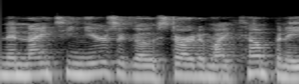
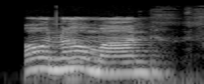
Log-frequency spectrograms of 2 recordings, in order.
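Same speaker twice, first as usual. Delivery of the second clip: best-attempt put-on Jamaican accent; 3 semitones higher than usual. Asked by the host for a best Jamaican impression: Jamaican accent impression. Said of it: "Give me your best Jamaican impression".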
